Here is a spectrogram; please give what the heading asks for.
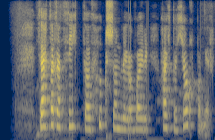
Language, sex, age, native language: Icelandic, male, 18-19, Icelandic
